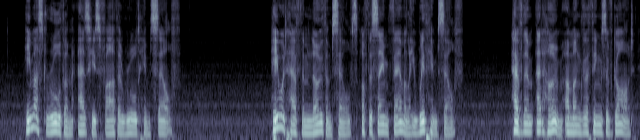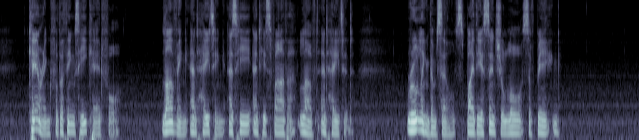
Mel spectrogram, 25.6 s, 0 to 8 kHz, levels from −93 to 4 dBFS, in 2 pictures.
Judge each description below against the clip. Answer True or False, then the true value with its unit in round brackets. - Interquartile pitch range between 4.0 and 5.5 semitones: True (4.4 semitones)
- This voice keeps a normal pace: False (130 wpm)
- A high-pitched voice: False (115 Hz)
